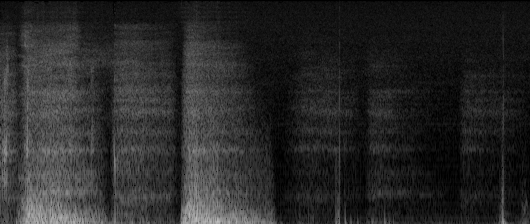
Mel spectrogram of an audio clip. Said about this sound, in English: He's on the mic like. Can you stop breathing in the fucking mic? Dude. What is that, nose or mouth? What are you doing? That's when I'm breathing.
